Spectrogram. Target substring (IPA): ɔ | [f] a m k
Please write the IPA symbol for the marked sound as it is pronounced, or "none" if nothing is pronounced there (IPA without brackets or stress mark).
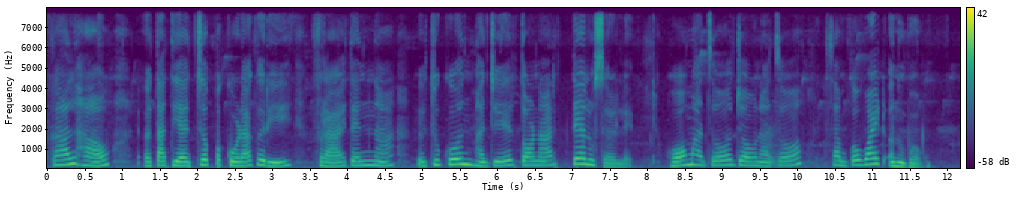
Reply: s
